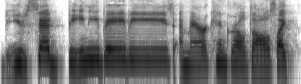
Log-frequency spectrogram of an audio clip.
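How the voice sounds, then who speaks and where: A woman's voice: on the high side, normal speed, a bit bright, no echo, clean studio sound. A woman in her forties co-hosting a podcast with informal, emphatic, chatty delivery. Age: 40s. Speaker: podcast co-host. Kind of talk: casual chat with a friend, some scripted intro.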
